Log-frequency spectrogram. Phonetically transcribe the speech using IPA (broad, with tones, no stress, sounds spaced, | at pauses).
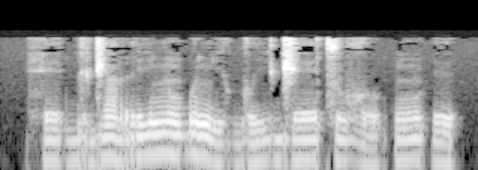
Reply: h eː˨ ɡ͡b ɪ˨ d͡ʒ ã˦˨ r iː˦ ɲ ũ˦ ɓ ʊ˦ ɲ iː˨ ɡʷ iː˨˦ d͡ʒ eː˦ t͡s u˦ ɣ oː˨ k͡p ũ˦ | ɪ˨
